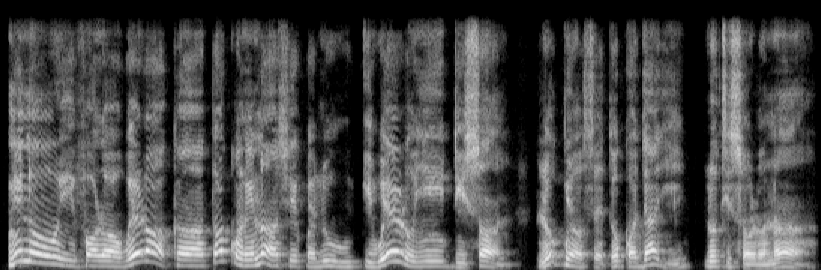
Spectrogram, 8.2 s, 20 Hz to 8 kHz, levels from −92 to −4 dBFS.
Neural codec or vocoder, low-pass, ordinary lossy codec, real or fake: codec, 16 kHz, 16 kbps, FreqCodec, smaller model; 7.2 kHz; none; fake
